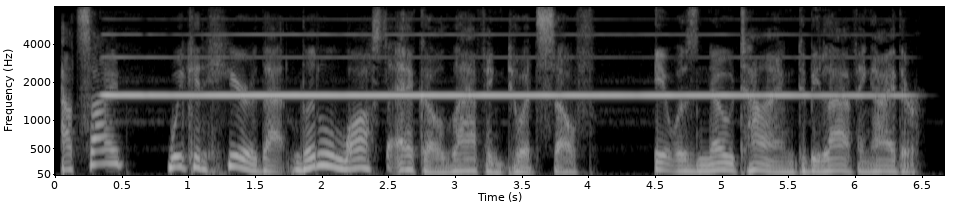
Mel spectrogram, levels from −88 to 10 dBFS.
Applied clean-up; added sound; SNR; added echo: none; Wind instrument, woodwind instrument; -1 dB; none.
